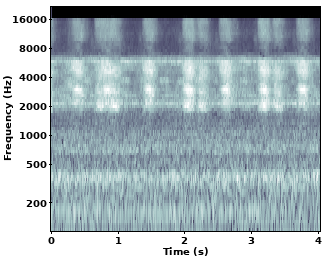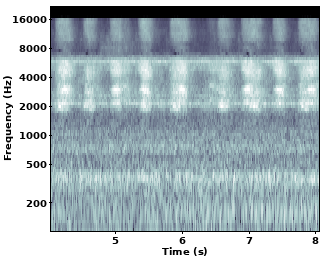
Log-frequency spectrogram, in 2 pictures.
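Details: Crickets in the woods at night, recorded on September 2 on a phone with a stereo microphone: a steady high shrill chorus pulsing in regular beats about every half second, with a faint low rumble underneath.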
